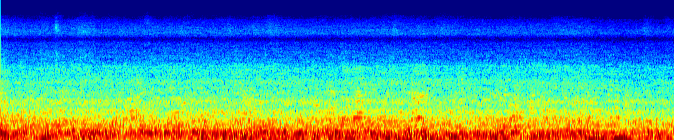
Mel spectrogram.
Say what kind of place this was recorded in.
subway train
